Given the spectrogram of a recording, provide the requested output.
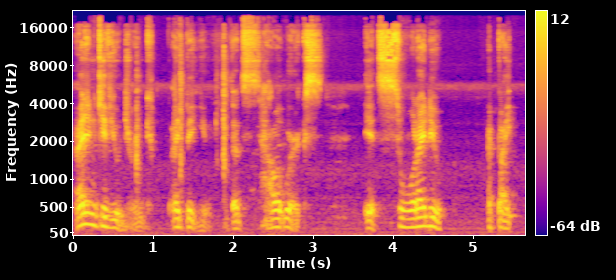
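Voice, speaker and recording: A man voicing a calm, wise talking snake. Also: on the high side, a little hiss or hum, low-quality recording. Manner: slow, measured, matter-of-fact.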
